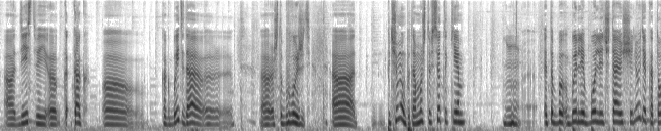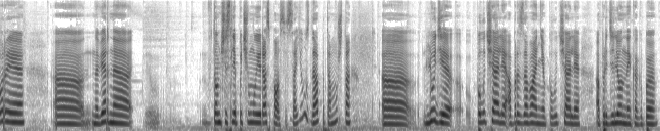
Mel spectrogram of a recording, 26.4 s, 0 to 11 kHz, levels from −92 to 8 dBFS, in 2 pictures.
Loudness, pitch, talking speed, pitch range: -17 LUFS, 215 Hz, 80 wpm, 190-235 Hz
